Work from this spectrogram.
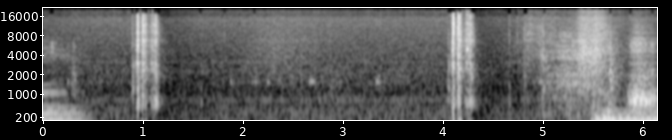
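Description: Two soft, well-damped shutter releases from a Leica M10R rangefinder camera held close, each a brief muffled double click several seconds apart against near silence, then some handling rustle at the end.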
